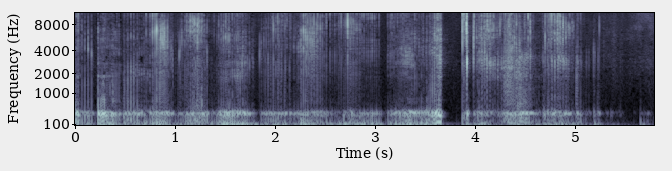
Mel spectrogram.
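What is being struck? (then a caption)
Steel mesh microphone grille. The backs of long acrylic nails from both hands scratch the hollow steel mesh grille of a fist-sized black microphone. The result is a dense, continuous scraping texture with a heavy, throbbing low-end rumble. It is nearly steady throughout, apart from a brief drop in sound just before the four-second mark.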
